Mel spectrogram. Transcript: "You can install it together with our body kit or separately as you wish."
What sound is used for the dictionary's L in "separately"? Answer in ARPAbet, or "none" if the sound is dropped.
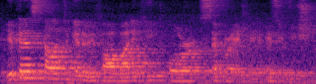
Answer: none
